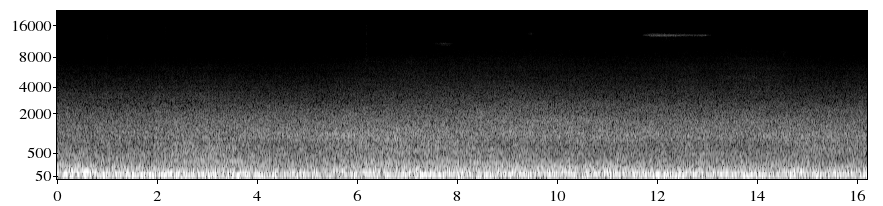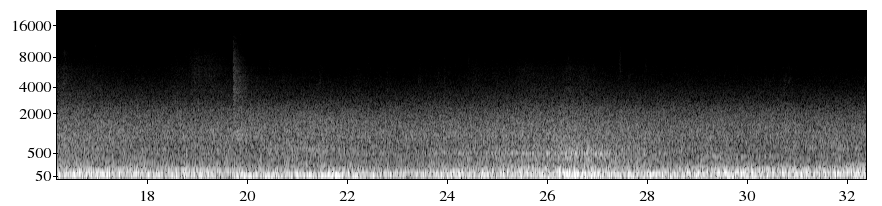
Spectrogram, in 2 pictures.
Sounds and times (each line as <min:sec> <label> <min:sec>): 0:00.0 traffic 0:32.3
